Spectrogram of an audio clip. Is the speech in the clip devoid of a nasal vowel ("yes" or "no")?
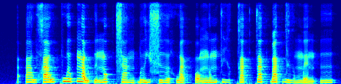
yes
